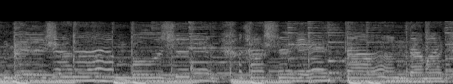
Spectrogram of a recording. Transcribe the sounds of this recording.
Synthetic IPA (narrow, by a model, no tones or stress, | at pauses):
bɪɾʒɑnəbʊlˠʒeɾe | qʰɑʃəɡʲet̪ʰɑŋd̪ɑmɑ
